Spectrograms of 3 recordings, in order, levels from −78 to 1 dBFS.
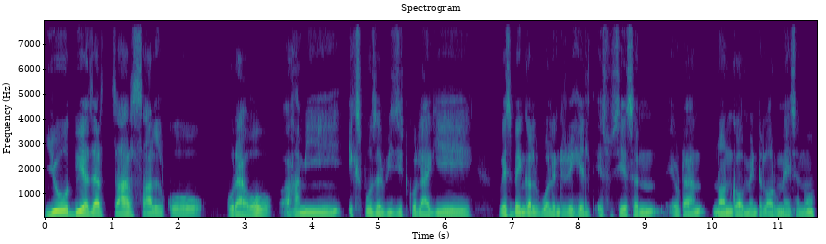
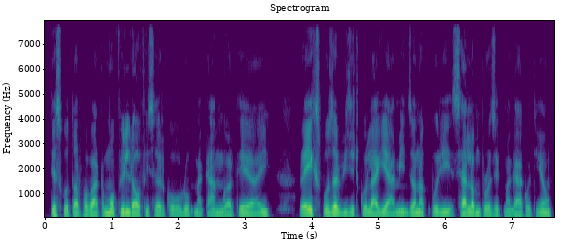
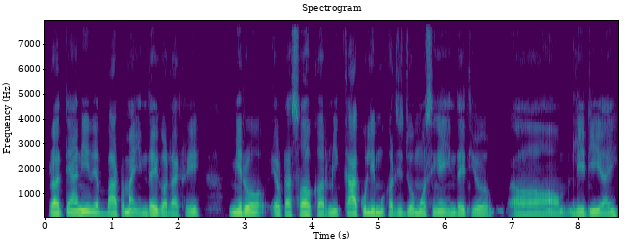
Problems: none marked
